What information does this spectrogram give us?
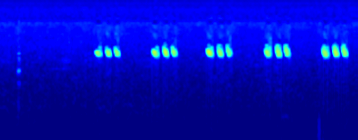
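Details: Female quail calling: clear, sharp three-note phrases, each a quick rapid triplet of bright notes, repeated five times at intervals of roughly three-quarters of a second over a quiet background.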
